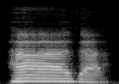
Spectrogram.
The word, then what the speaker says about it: هذا: we mentioned previously, that there's a alif here which is pronounced but not written, we need to say هذه. Same way we say هذا.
